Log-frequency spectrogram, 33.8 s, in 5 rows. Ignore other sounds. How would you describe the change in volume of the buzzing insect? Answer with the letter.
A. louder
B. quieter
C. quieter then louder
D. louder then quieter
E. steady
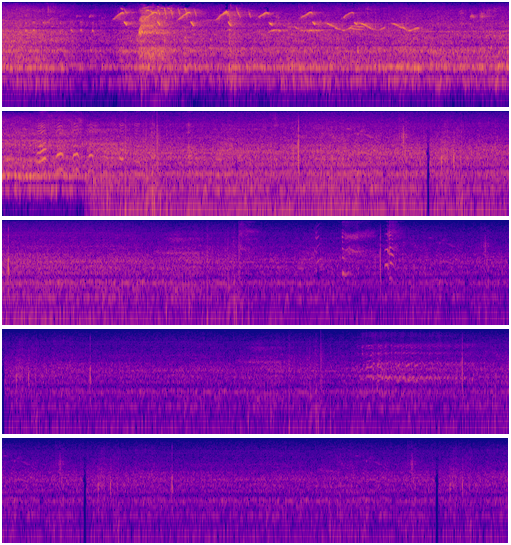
B.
